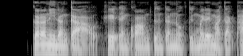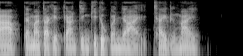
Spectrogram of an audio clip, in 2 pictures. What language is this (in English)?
Thai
